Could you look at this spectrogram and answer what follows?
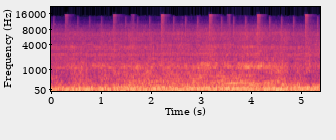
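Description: Yamaha WR250R dirt bike's single-cylinder four-stroke engine running steadily at speed over sandy track, heavily buffeted by wind rush on the microphone.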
